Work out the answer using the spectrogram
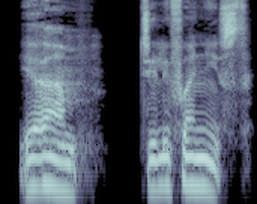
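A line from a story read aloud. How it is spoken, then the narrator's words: Hoarse confession. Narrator (Russian): хрипло признался Марк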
